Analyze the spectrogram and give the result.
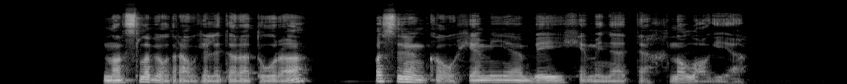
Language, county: Lithuanian, Vilnius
